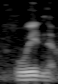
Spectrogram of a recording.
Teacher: in German the second vowel is long as in diesel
